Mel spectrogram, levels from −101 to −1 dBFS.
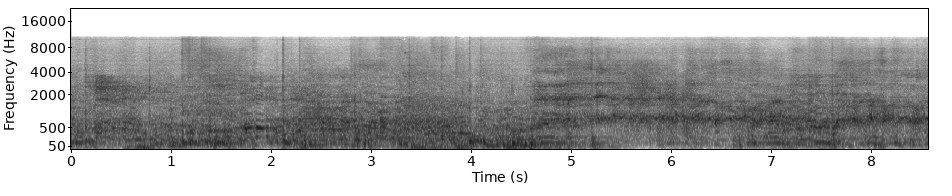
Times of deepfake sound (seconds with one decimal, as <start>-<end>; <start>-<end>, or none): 0.0-3.3; 4.0-8.6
